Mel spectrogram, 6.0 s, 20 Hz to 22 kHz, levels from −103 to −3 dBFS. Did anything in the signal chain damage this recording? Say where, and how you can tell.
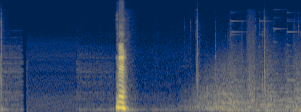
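Yes. From 0.43 to 1.58 s the sound smears into a fading buzz, then sits near-silent for about a second, and picks up again with roughly 0.96 s missing. That's likely a long network dropout, with the receiver stretching the last audio before giving up.

Right after, from 1.76 to 3.19 s, there's a jitter buffer speed-up: playback runs about 8% fast at unchanged pitch, so it sounds hurried. The receiver is snipping out pitch-period-sized pieces, roughly 150 ms in total, to work off the delay left after the gap.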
